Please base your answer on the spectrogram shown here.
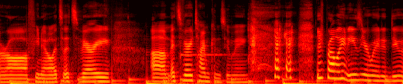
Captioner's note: laughs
